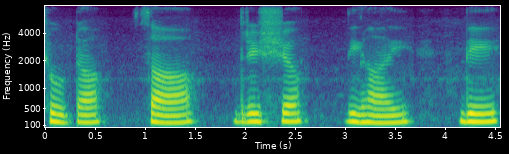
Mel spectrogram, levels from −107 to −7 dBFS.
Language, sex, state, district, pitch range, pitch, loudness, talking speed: Hindi, female, Himachal Pradesh, Shimla, 180-200 Hz, 195 Hz, -17 LUFS, 65 wpm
